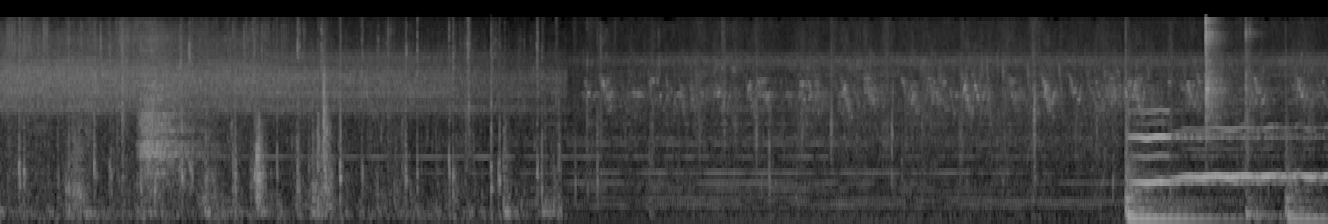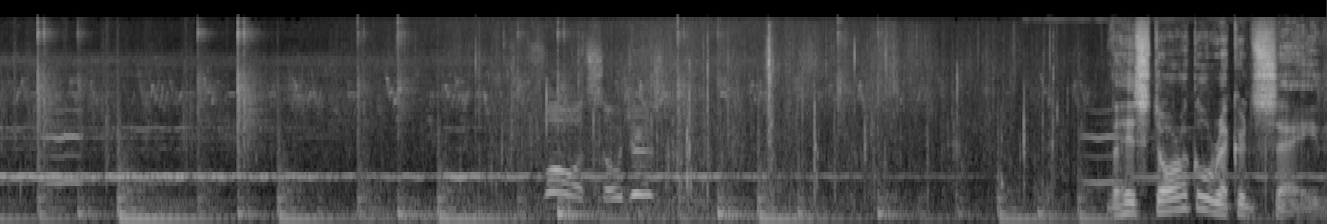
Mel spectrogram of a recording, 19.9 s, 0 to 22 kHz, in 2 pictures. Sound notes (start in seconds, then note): 3.6 birds chirping; 8.6 gentle upbeat music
